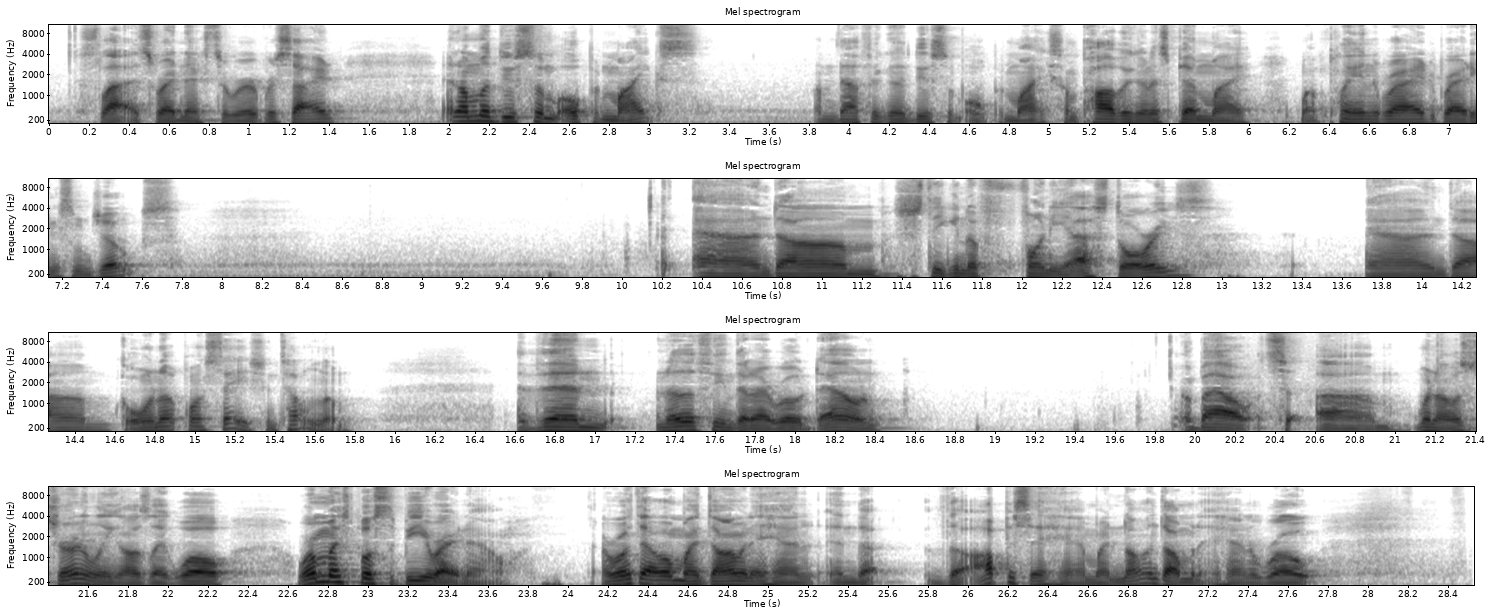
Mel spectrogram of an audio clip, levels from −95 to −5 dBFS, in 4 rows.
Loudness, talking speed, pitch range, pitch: -23 LUFS, 195 wpm, 95-120 Hz, 105 Hz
